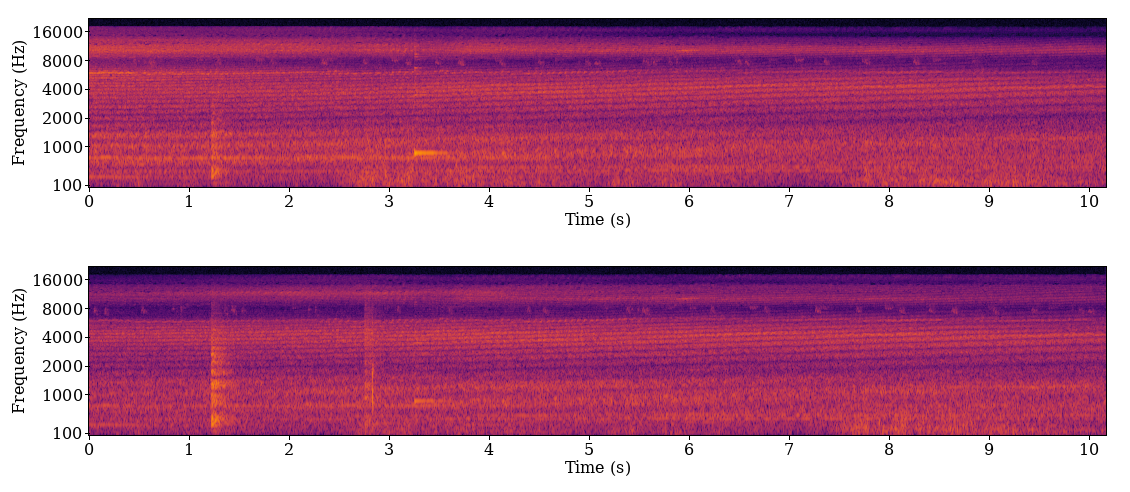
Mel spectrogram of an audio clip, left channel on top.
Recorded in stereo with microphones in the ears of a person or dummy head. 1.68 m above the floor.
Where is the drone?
55° left (ahead or behind); by 10.2 s centre (ahead or behind).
